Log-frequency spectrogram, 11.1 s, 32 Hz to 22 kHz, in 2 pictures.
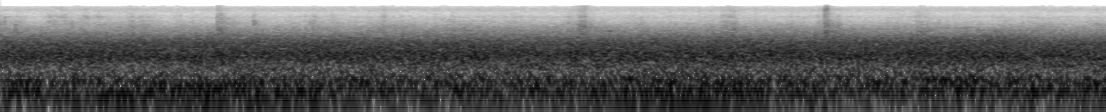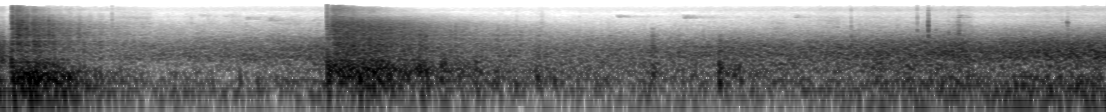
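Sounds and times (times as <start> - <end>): firework bang with echo: 5.6 - 6.2, 7.2 - 9.4.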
